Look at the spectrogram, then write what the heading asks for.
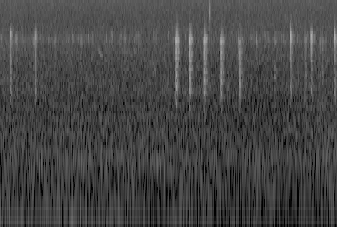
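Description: A barking gecko calls in the desert in the evening in short, sharp clicking bursts, some single and some in quick runs, fairly faint against a steady rush of wind. No one speaks.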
